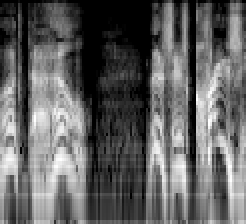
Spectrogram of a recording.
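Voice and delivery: gruff put-on voice, swooping and drawn out. Reacting to a news story about a new boss: gruff put-on voice. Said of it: "I'm doing someone's voice there".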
